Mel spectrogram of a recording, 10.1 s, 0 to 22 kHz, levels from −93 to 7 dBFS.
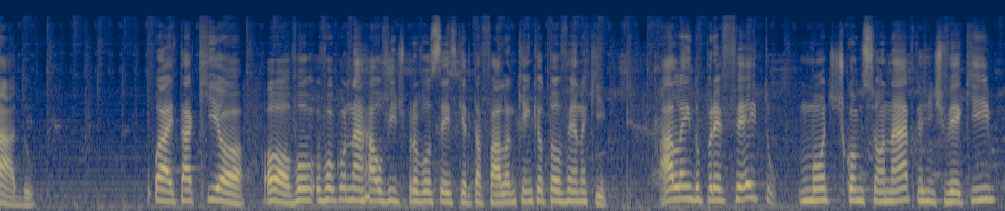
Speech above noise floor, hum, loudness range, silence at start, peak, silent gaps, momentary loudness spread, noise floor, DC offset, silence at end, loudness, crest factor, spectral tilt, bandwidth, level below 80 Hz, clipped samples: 26 dB; none; 2 LU; 0 s; -6 dBFS; none; 8 LU; -50 dBFS; under 0.1%; 0.1 s; -24 LUFS; 18 dB; -5.5 dB/octave; 15.5 kHz; -56 dBFS; under 0.1%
